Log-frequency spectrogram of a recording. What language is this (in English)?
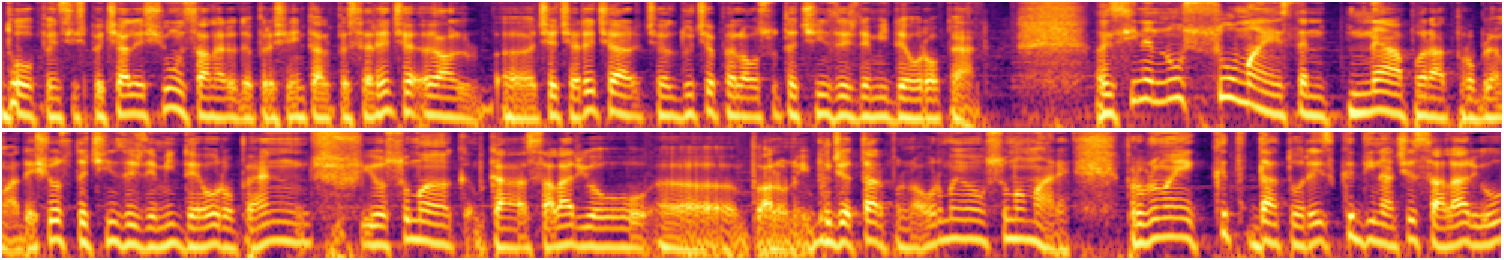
Romanian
